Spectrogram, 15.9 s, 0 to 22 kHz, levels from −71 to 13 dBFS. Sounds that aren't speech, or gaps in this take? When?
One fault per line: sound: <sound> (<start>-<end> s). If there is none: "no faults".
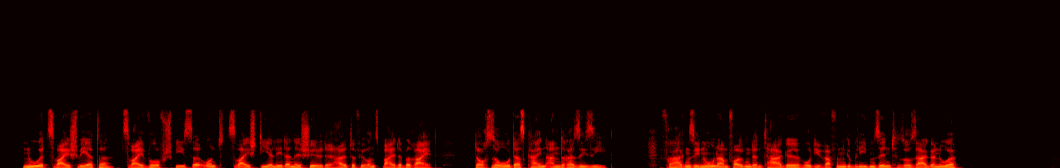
no faults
